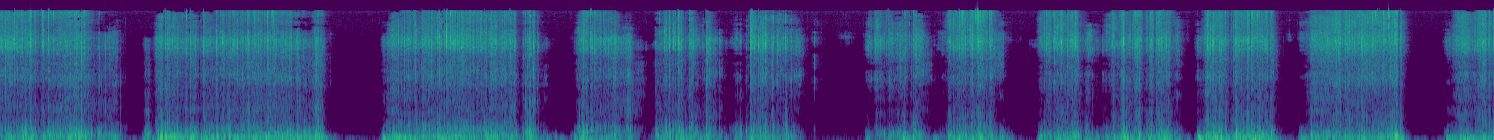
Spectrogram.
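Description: A pink and green kitchen scouring sponge with an abrasive pad is held in the hand while long nails scratch across the abrasive pad, then the sponge is turned to another side. Repeated bursts of rough, crunchy scratching, heavy in low rumble, are separated by short silences.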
